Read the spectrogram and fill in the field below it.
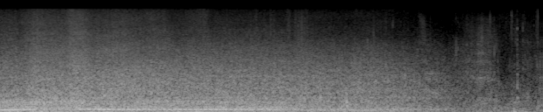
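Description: An outboard motor roars.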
